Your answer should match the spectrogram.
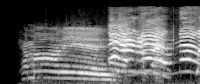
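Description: A high-pitched sampled voice opening a hip-hop breaks track. It speaks one long drawn-out sound whose pitch slides down through the first second, then a few short wavering phrases, with no beat under it yet.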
